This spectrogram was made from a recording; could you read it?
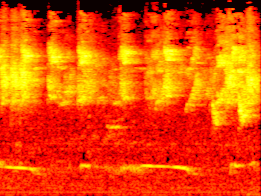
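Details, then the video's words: Several birds calling in the morning in front of a house: rhythmic bursts of sharp high chirps roughly twice a second over long, level, lower whistled or cooing notes. "Suara Kicau Burung"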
